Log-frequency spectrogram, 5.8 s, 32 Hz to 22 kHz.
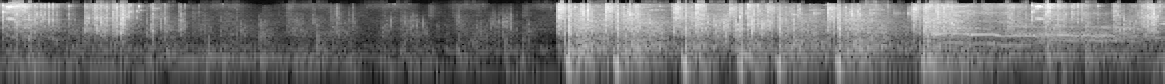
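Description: Rapid automatic gunfire in the video game The Outer Worlds 2, loud bursts of sharp overlapping shots with clinking shell casings, starting after a quieter stretch of distant firing and continuing densely.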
